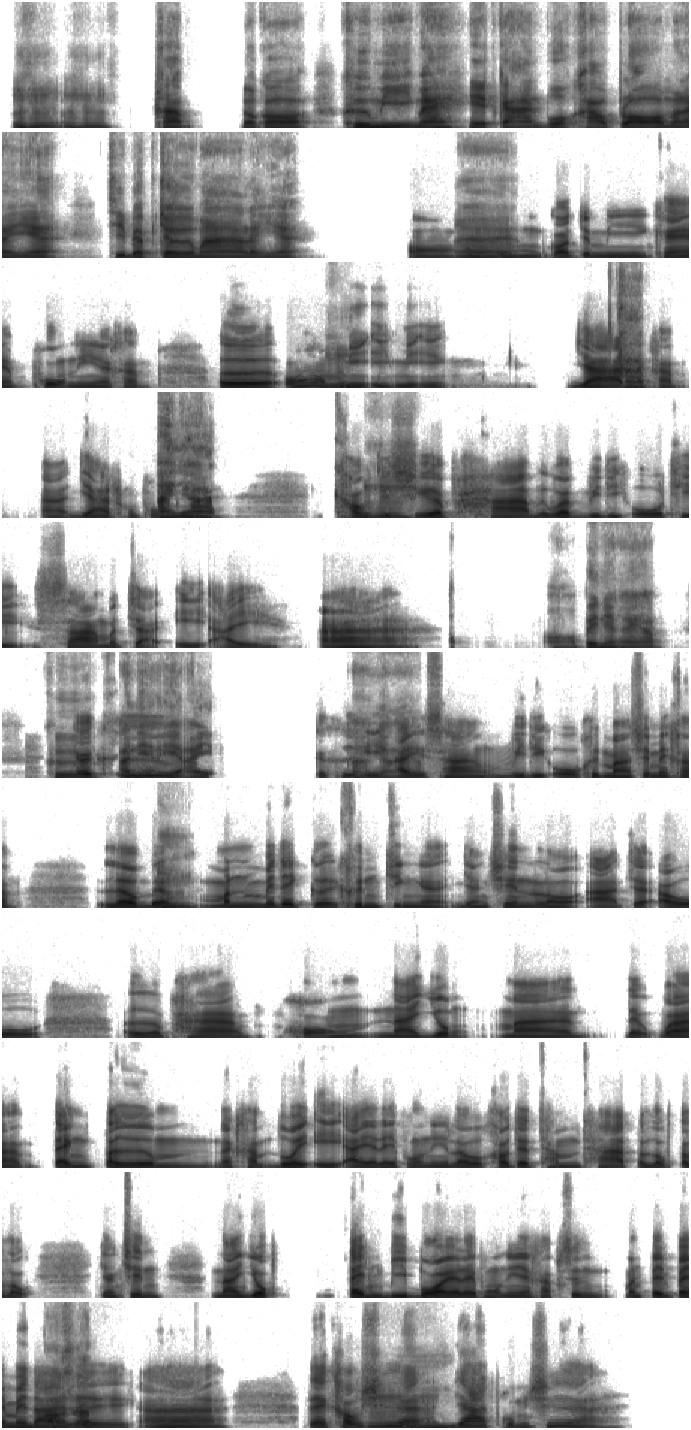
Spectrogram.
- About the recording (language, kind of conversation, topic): Thai, podcast, คุณมีวิธีตรวจสอบความน่าเชื่อถือของข่าวออนไลน์อย่างไร?
- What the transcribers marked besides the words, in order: other background noise; tapping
